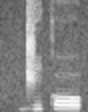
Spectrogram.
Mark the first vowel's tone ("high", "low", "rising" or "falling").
high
